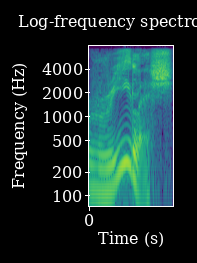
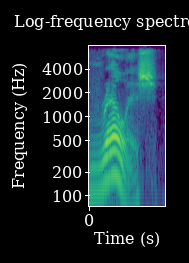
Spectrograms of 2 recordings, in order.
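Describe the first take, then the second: First: The first vowel is a long E sound. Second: The first vowel is a short E sound. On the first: The speaker calls it wrong. "It's not relish" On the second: The speaker calls it right. "It's a short E"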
